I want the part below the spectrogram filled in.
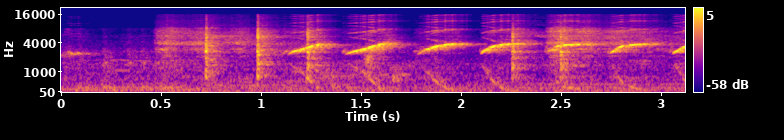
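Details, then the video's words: White-rumped shama kept at home repeating clear high upslurred whistles about twice a second, each a quick rising note, over a quiet background. "Bakat Terpendam Murai Rumahan"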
